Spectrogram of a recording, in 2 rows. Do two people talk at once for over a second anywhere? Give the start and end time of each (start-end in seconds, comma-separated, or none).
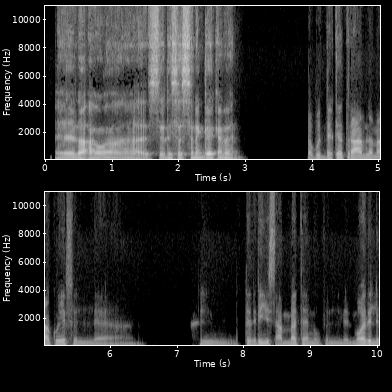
none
